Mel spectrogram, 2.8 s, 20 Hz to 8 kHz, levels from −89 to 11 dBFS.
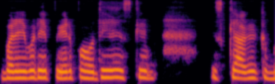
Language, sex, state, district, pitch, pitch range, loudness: Hindi, female, Bihar, Muzaffarpur, 250 Hz, 240-260 Hz, -16 LUFS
